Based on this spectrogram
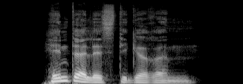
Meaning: strong dative masculine/neuter singular comparative degree of hinterlistig
- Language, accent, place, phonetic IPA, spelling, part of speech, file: German, Germany, Berlin, [ˈhɪntɐˌlɪstɪɡəʁəm], hinterlistigerem, adjective, De-hinterlistigerem.ogg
